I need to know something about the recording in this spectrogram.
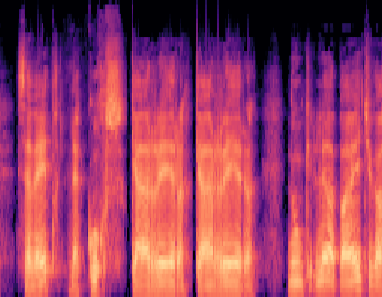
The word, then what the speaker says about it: carrera: parce qu'on va plus accentuer un double R. Il va être un peu plus long, un peu plus roulé que le R simple qui vient juste après. Donc, carrera.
